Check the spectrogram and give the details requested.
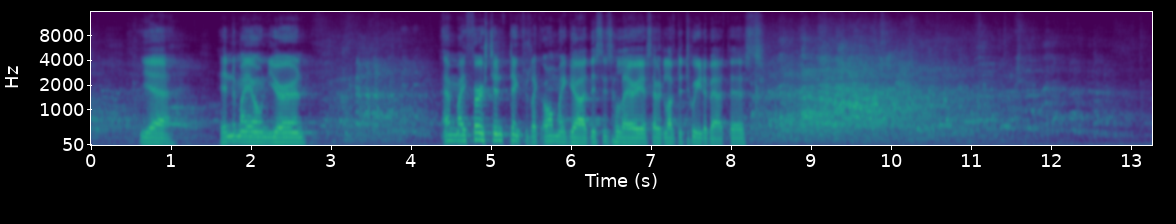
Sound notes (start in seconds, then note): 2.8 audience chuckles; 8.2 audience laughs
